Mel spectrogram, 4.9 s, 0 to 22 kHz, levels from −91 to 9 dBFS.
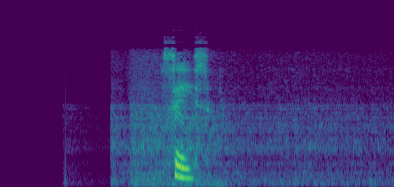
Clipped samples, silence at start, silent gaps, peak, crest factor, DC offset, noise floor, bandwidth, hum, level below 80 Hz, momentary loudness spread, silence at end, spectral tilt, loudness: under 0.1%; 2.05 s; none; -2 dBFS; 24 dB; under 0.1%; -76 dBFS; 9.2 kHz; none; -60 dBFS; 28 LU; 2.3 s; -4.5 dB/octave; -18 LUFS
